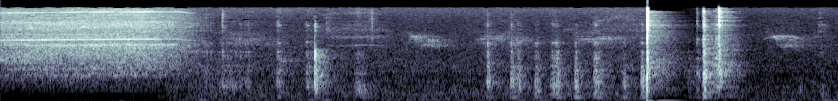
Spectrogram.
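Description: Handheld belt file sander grinding the end of a steel chainstay tube, a steady hiss with a high whine that stops about a second in. Then a run of short clicks and knocks, the loudest a sharp click about three seconds in.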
